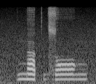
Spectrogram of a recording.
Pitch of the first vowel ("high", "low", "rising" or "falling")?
high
